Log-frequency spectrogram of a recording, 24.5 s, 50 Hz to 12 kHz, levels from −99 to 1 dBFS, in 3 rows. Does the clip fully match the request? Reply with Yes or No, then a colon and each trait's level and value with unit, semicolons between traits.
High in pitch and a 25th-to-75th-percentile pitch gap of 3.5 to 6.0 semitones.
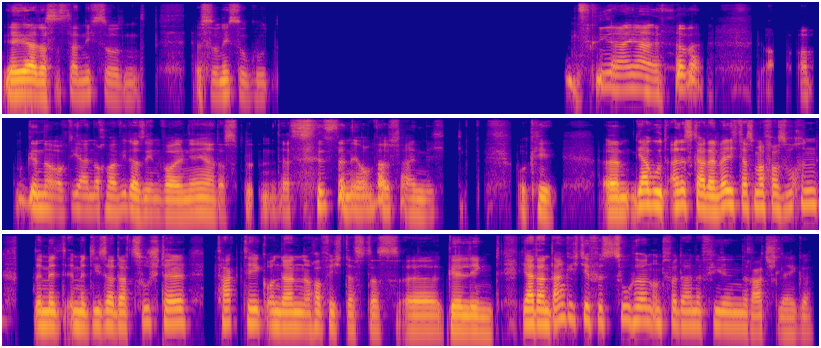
No: low, 135 Hz; average, 4.1 semitones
